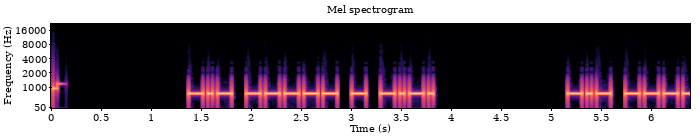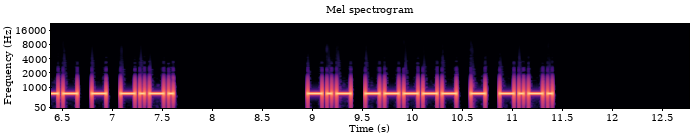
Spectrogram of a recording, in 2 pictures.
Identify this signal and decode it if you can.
Morse code, heard as a keyed tone, about 25 wpm, 700 Hz. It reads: K0TC K0TC K0TC
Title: Call Signs Repeated 2x - 25wpm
